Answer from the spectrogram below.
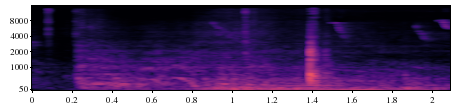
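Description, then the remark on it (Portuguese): A car engine cranks and catches after a brief silence, settling into a steady rumble with a sharp click partway through; no one speaks. The car is being started to move it into the shade. “Pra fazer mais um áudio de 3 minutos, eu vou colocar esse carro na sombra.”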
